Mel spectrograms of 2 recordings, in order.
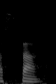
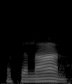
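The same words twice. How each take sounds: First: स्नान said as "astaan"; स्नान with t in place of n; regional variant. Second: स्नान said as "asnaan"; स्नान with an extra opening vowel; regional mispronunciation. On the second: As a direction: put an "a" before स्नान. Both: Shown as a demonstration. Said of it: "अपने क्षेत्र में प्रचलित प्रयोग".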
